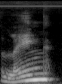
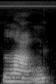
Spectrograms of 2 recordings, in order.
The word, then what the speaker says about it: Lang: keep hearing people pronounce this as Lang Yarns it's long Yarns it's a German company Long which is actually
